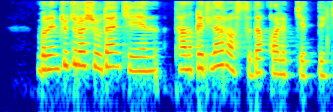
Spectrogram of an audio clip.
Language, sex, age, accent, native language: Uzbek, female, 18-24, Farg'ona, Uzbek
